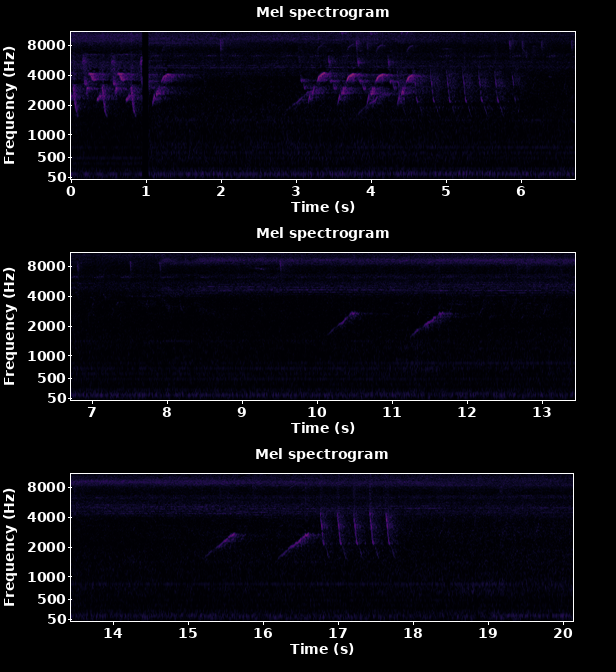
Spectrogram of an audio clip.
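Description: Early-morning bird song: a bird gives a few short runs of quick rising chirps, with single upward notes between them. A steady low hum runs underneath.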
